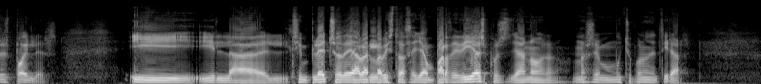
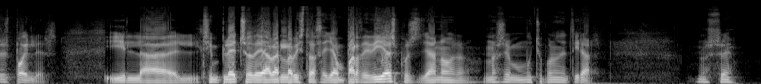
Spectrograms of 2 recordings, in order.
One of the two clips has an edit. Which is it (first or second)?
second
